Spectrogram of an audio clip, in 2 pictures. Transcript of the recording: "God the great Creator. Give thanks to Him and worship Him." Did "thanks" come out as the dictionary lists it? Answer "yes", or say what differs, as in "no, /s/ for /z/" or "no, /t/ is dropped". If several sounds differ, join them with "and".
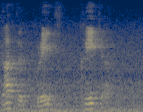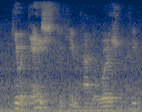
no, /t/ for /θ/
